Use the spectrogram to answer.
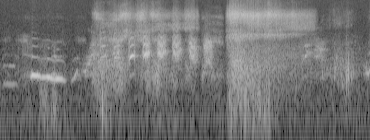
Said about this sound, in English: Today's adventure in the jungle. Yes, that's a monkey, my friends.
